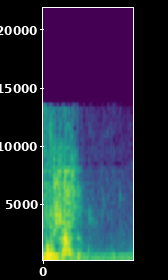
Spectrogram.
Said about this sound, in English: You can hear it like dripping from the countertop onto the floor.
